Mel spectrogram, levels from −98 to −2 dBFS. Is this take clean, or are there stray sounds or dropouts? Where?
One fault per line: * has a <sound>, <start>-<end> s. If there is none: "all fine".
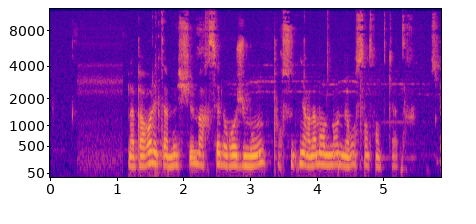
all fine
